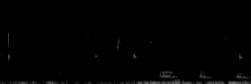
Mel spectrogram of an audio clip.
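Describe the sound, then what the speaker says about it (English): Birds chirp and tweet in short scattered calls around a calm mountain lake, faint and distant, with soft low rumbling ambience beneath. "Birds going crazy, bullfrogs are going. You got other birds chirping."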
